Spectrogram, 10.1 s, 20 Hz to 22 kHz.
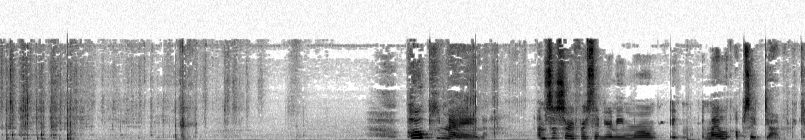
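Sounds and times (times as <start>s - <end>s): person breathing in: 4.6s - 5.1s.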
